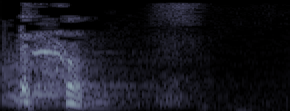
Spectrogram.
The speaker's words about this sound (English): Let me get these coughs out.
